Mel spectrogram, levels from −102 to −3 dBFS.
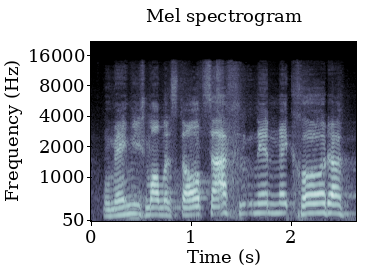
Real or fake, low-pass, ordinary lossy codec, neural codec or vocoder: fake; 14.4 kHz; none; codec, 44.1 kHz, 2.6 kbps, DAC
